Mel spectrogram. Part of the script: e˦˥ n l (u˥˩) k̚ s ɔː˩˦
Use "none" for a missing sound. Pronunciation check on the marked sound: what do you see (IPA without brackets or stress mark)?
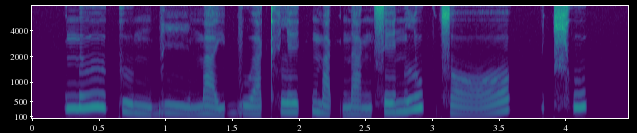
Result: u˥˩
